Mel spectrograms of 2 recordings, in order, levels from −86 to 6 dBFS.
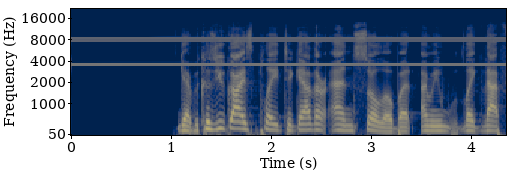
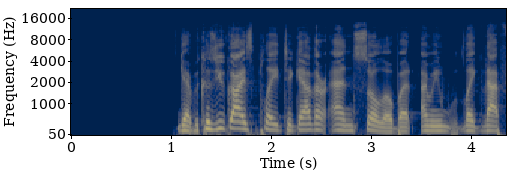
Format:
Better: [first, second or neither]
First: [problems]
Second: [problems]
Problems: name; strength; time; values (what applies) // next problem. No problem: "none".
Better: second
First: high-pitched whine; loud; throughout; 3.5 kHz, 8 dB below the speech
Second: none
